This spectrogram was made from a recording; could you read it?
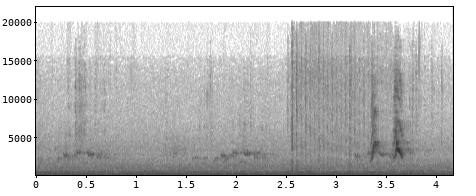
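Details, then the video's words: Several birds feeding at breakfast give faint, short high chirps scattered through the clip, with one sharper, louder chirp near the end over a steady low hum. "Different Birds Chirping Sound || Birds Are Breakfasting || Birds Eating Food"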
